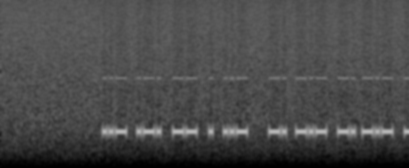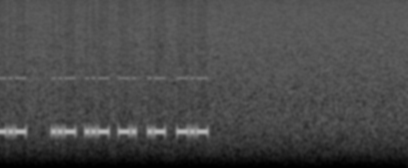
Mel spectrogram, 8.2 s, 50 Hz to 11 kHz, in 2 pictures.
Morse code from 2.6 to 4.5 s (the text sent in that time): NKNKK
